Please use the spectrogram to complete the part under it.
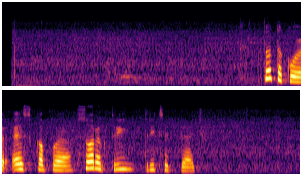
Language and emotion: Russian, neutral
